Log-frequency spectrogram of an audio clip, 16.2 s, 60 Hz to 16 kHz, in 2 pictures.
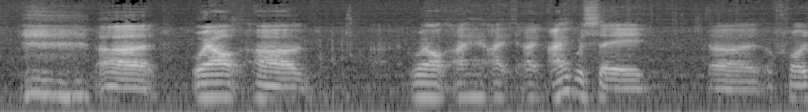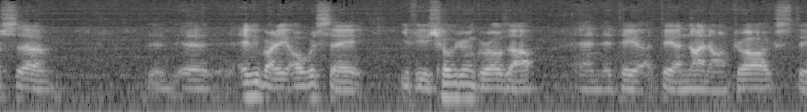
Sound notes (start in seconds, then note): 1.7 laughs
